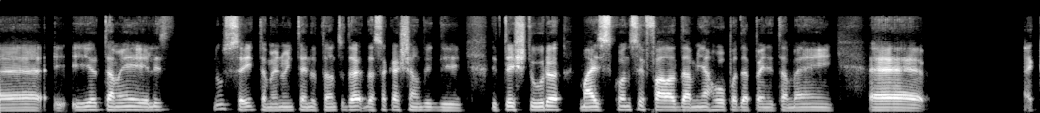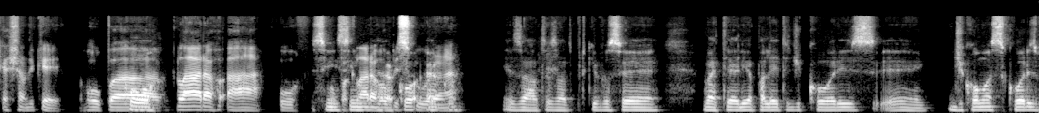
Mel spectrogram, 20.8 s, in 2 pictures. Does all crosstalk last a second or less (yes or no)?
no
